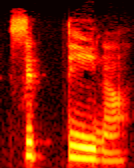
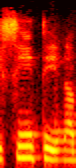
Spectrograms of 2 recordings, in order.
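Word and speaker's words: ستين: The other thing is, over here, just when you have a letter which carries shadda, you want to put stress on it, but you also want to read it a little bit quicker as well. So, sittina, okay? Sittina. We don't want it to be sitina because that will make it sound as if there's a ya madda.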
